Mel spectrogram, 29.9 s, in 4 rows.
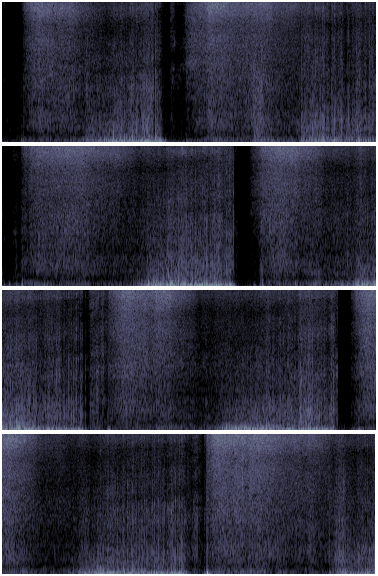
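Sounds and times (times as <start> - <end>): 
rough rumbling scratching: 1.6 - 3.5, 4.7 - 7.6, 10.3 - 12.2, 14.4 - 17.3, 19.3 - 21.7, 24.0 - 29.9.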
